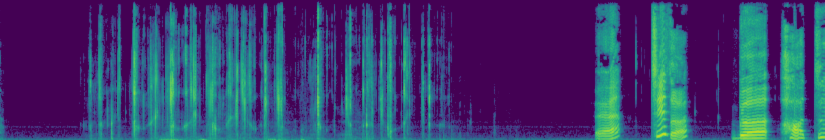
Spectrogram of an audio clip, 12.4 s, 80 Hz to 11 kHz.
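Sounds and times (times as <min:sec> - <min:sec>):
person chewing a mouthful of natto on rice: 0:01.2 - 0:07.1
speech: 0:09.0 - 0:10.4, 0:11.0 - 0:12.3.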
